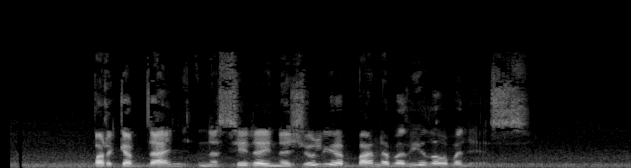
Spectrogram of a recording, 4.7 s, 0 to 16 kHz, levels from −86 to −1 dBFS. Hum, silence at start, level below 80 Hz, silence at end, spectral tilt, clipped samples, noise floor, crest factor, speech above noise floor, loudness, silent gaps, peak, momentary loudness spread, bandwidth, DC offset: none; 0.15 s; -72 dBFS; 0.8 s; -4 dB/octave; under 0.1%; -54 dBFS; 20 dB; 27 dB; -27 LUFS; none; -8 dBFS; 16 LU; 11 kHz; under 0.1%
